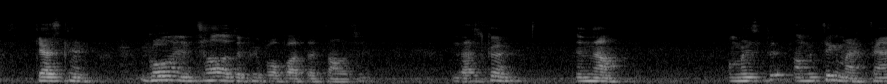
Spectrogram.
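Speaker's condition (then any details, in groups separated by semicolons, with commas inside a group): Traumatic brain injury; past powered wheelchair use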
